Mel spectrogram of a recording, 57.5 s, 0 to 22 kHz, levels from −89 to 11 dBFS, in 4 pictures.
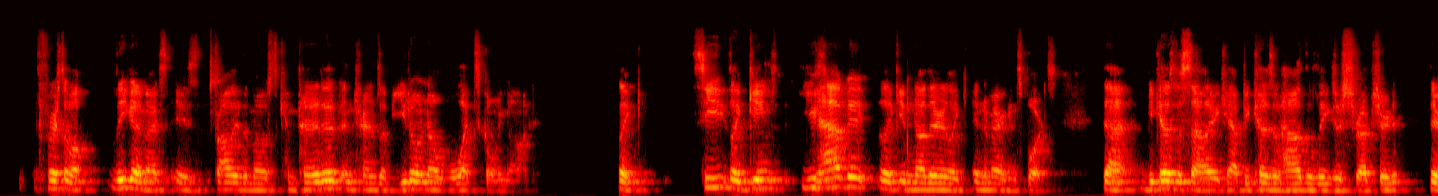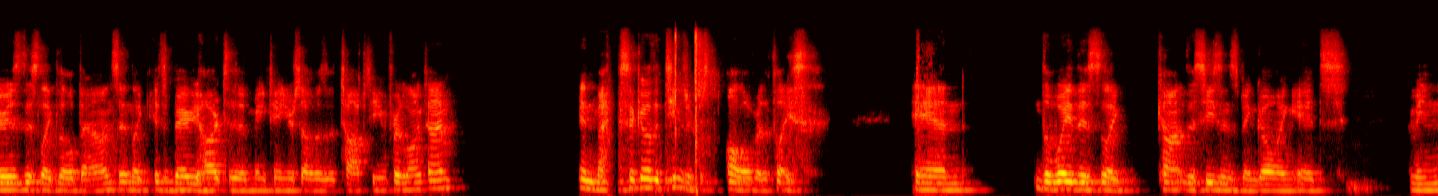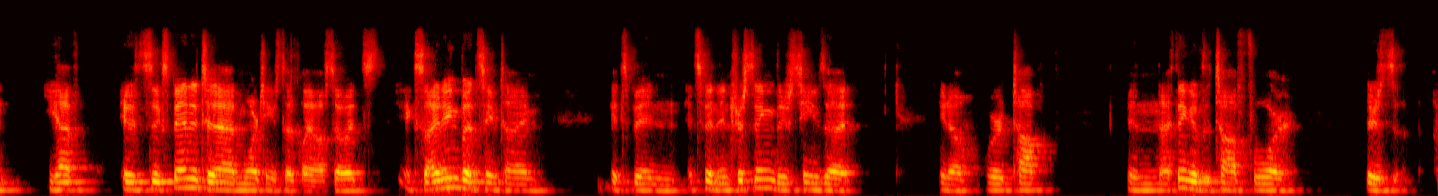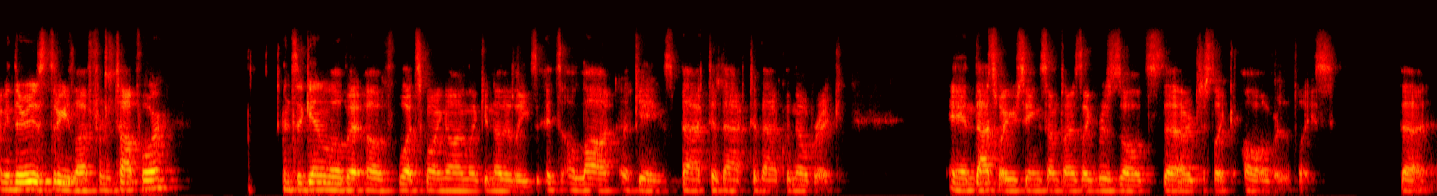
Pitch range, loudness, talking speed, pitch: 130-165 Hz, -30 LUFS, 190 wpm, 145 Hz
